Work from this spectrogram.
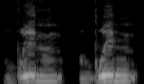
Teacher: দাদের নিচে কাসরা একটু গোল করে পড়তে হবে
